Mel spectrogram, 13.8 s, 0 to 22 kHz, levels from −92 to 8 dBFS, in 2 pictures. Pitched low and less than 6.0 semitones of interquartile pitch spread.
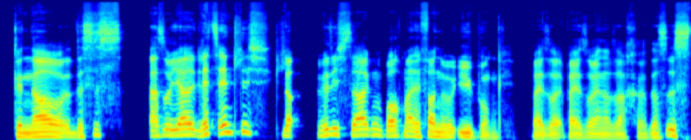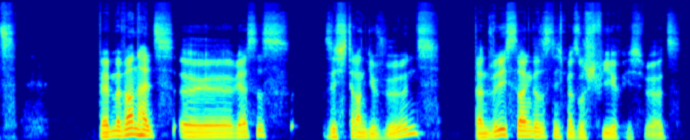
No: low, 115 Hz; wide, 6.6 semitones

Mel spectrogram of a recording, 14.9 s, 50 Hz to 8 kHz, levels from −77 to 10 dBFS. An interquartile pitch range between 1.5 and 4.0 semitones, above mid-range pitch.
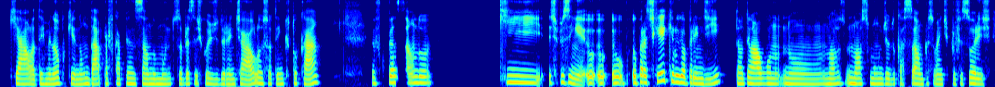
No: narrow, 2.5 semitones; medium, 175 Hz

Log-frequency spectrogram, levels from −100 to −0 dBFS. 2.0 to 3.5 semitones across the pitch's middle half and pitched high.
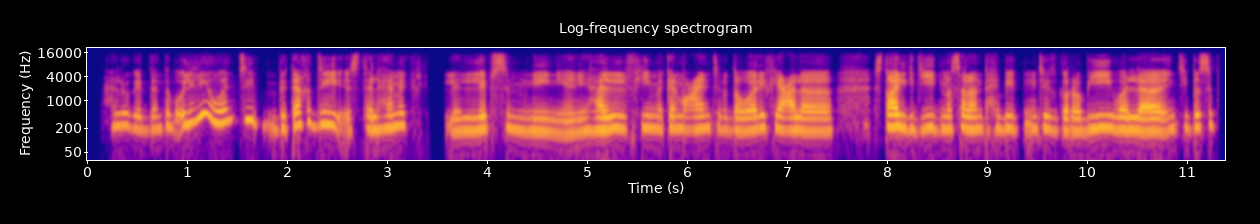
Yes: narrow, 2.6 semitones; high, 200 Hz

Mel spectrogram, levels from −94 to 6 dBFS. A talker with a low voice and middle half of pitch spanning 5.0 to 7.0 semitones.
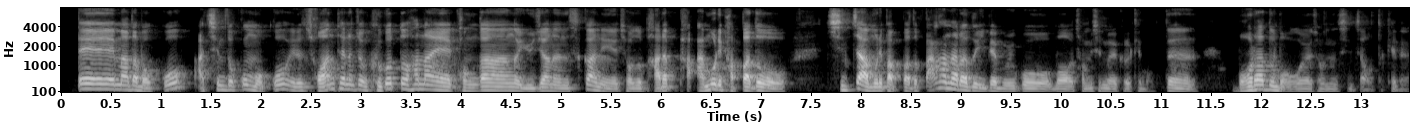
No: low, 125 Hz; wide, 7.4 semitones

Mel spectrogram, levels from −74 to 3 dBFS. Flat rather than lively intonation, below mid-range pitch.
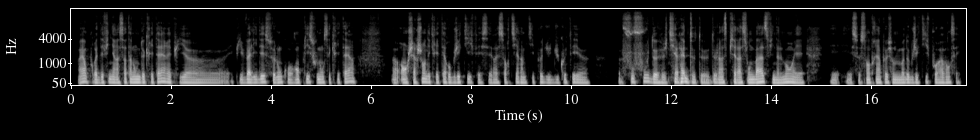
Yes: narrow, 1.7 semitones; very low, 95 Hz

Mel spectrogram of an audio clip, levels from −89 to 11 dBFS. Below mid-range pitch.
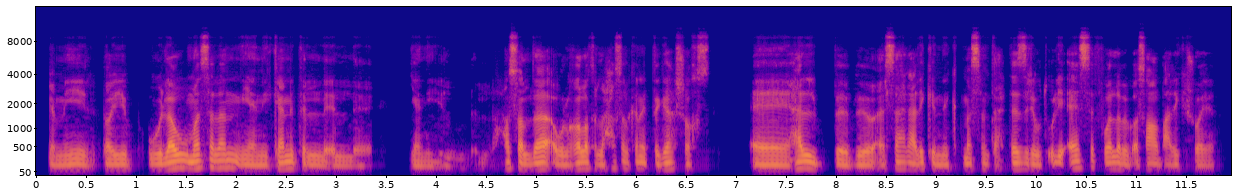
Yes: very low, 85 Hz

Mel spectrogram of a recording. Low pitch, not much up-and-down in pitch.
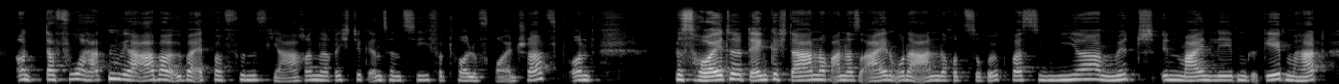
No: high, 200 Hz; narrow, 1.9 semitones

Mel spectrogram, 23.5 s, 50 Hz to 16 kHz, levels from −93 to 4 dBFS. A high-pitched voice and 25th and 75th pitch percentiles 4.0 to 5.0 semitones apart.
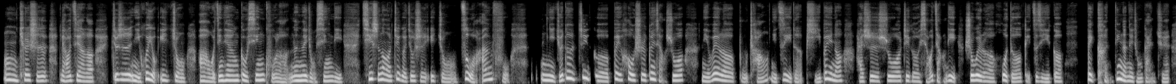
Yes: high, 200 Hz; average, 4.6 semitones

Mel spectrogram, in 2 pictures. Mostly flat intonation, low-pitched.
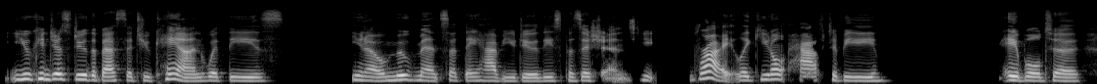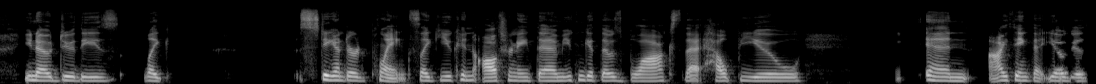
No: narrow, 2.3 semitones; medium, 175 Hz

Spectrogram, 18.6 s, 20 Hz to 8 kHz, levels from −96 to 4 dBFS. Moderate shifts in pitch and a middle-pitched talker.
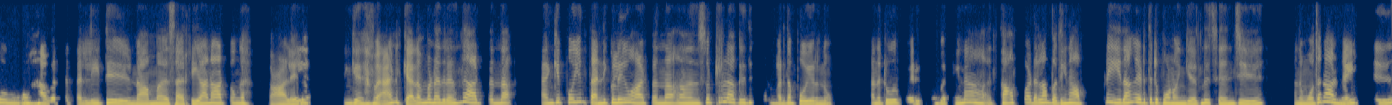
No: average, 3.9 semitones; high, 215 Hz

